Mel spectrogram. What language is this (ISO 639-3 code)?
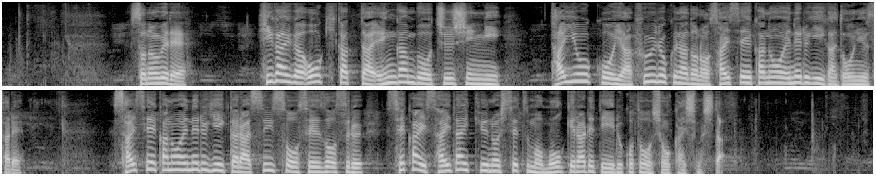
jpn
